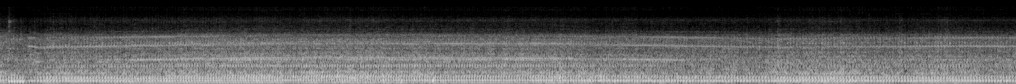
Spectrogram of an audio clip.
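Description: A small motorbike engine hums steadily at a constant speed.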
